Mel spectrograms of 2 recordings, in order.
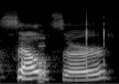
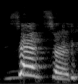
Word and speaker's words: Setzer: Seltzer. Thank you. It's not seltzer like you drink.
